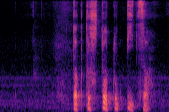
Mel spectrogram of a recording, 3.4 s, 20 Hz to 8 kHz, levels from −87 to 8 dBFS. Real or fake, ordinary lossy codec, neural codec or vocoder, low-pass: real; none; none; none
